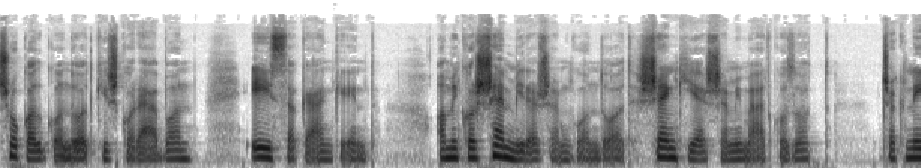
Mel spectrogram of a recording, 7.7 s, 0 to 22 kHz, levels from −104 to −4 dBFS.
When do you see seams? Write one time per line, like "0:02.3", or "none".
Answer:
none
